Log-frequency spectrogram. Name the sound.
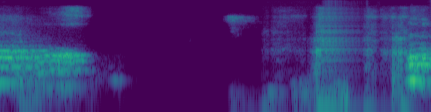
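dog barking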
